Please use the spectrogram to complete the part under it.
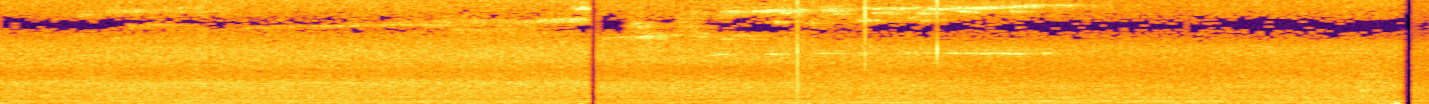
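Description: Electric fans whir steadily in a large, echoing room.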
